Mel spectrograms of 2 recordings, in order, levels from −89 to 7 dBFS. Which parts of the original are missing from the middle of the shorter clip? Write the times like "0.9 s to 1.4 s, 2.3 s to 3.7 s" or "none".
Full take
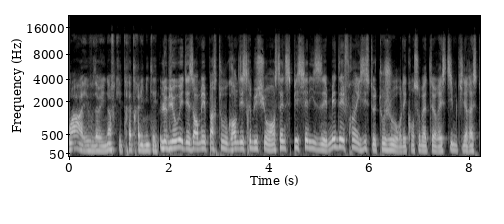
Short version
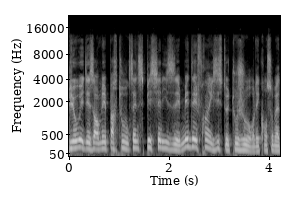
3.2 s to 4.1 s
